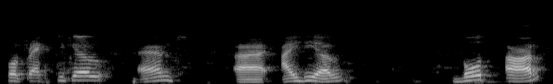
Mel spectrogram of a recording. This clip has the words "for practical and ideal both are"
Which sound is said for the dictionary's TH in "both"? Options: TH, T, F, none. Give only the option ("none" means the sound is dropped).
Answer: T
